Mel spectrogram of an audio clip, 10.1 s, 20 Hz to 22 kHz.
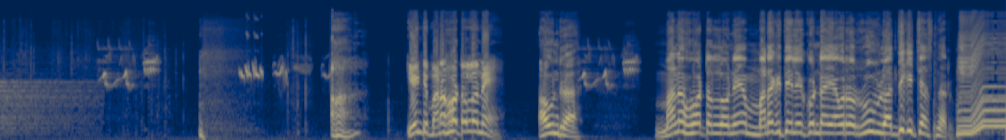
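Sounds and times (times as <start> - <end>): birds chirping: 0.0 - 3.6, 5.4 - 6.8.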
